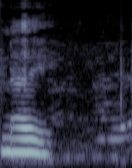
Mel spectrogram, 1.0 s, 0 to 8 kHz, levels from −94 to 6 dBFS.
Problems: low volume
